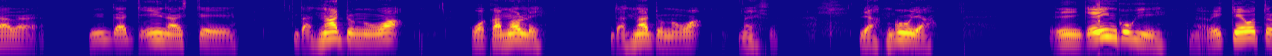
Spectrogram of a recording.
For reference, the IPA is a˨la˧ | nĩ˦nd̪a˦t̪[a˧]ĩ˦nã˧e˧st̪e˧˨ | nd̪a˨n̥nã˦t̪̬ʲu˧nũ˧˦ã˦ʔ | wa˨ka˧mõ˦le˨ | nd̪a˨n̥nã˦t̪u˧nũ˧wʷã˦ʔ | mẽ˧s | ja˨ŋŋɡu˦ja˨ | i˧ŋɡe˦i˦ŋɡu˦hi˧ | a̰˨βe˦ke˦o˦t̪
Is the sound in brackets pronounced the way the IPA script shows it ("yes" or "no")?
no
